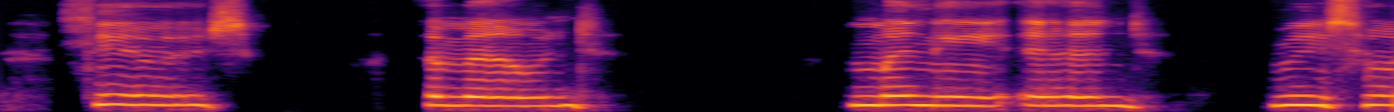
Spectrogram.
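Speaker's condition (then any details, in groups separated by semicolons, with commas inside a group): ALS; swallowing lost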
